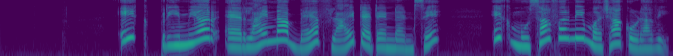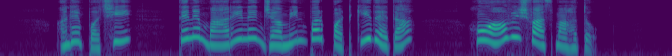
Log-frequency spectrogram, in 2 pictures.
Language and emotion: Gujarati, disgusted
